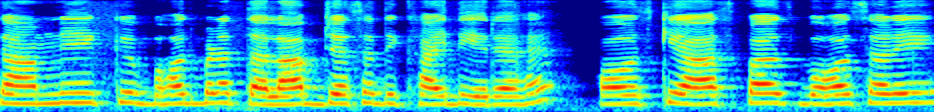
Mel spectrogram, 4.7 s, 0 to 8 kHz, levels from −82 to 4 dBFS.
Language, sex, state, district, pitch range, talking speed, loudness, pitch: Hindi, female, Chhattisgarh, Kabirdham, 225-255 Hz, 190 wpm, -15 LUFS, 240 Hz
